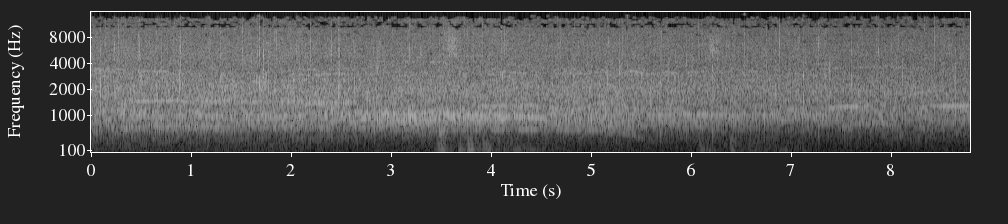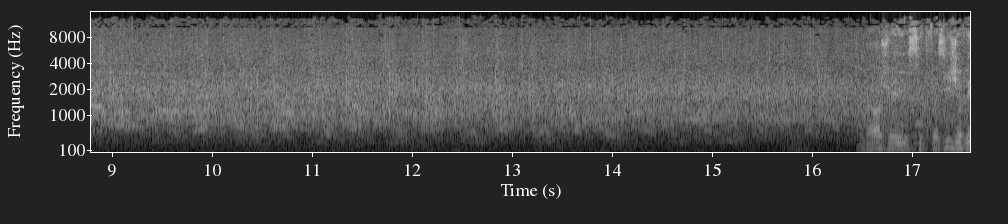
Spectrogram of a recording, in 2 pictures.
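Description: A large crowd cheers and whistles loudly in a big echoing hall, then slowly fades.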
